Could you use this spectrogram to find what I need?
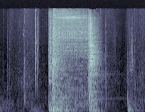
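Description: A metal hatch scrapes and hisses open.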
